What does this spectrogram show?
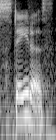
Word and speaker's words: status: of really really conservative the actual pronunciation is status and again you can continue saying status but if it's the time when you decide how to pronounce the word status it's kind of more academic process status it's not American pronunciation and status is not more correct and it's not more AC mic in American English we say status not status and just because you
